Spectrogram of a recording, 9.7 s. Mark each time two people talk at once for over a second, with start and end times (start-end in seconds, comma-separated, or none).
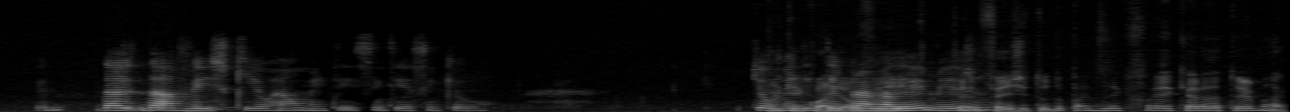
5.8-7.5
